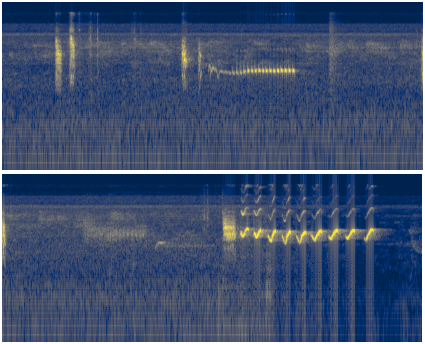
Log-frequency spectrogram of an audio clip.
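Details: Lure sound of a tailorbird, meant to attract birds and coax quiet ones into singing: scattered sharp clicks and a brief buzzy trill, then a fast run of about ten high chirping notes near the end.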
